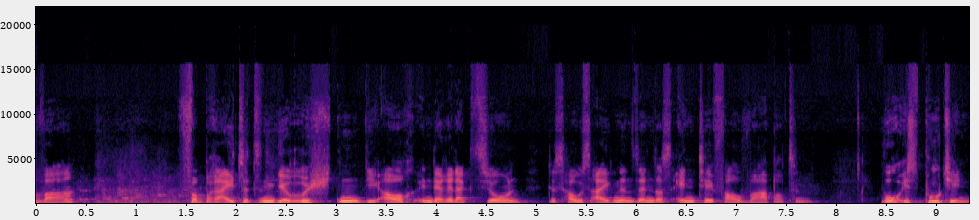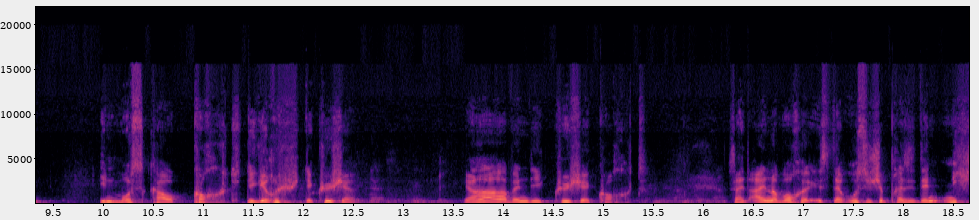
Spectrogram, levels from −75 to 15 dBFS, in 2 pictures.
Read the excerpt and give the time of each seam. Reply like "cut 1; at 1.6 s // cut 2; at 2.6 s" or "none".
cut 1; at 16.2 s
